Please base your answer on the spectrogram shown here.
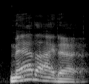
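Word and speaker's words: MADDIDA: Mad Mad IDA. Oh yeah, here here it is. rhymes with MAD space IDA like the name is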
